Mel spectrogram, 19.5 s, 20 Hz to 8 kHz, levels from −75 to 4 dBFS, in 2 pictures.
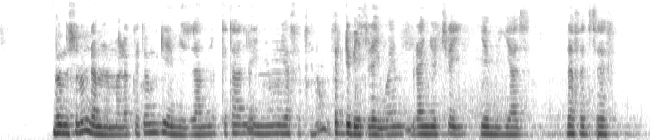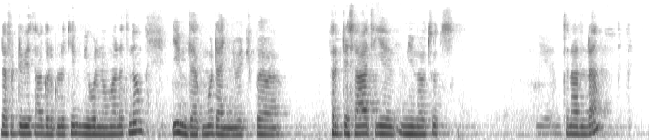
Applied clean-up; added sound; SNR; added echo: neural separator model SepFormer DNS4.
